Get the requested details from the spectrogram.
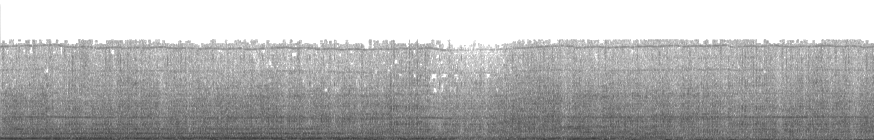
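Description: A chainsaw engine idles and revs steadily.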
